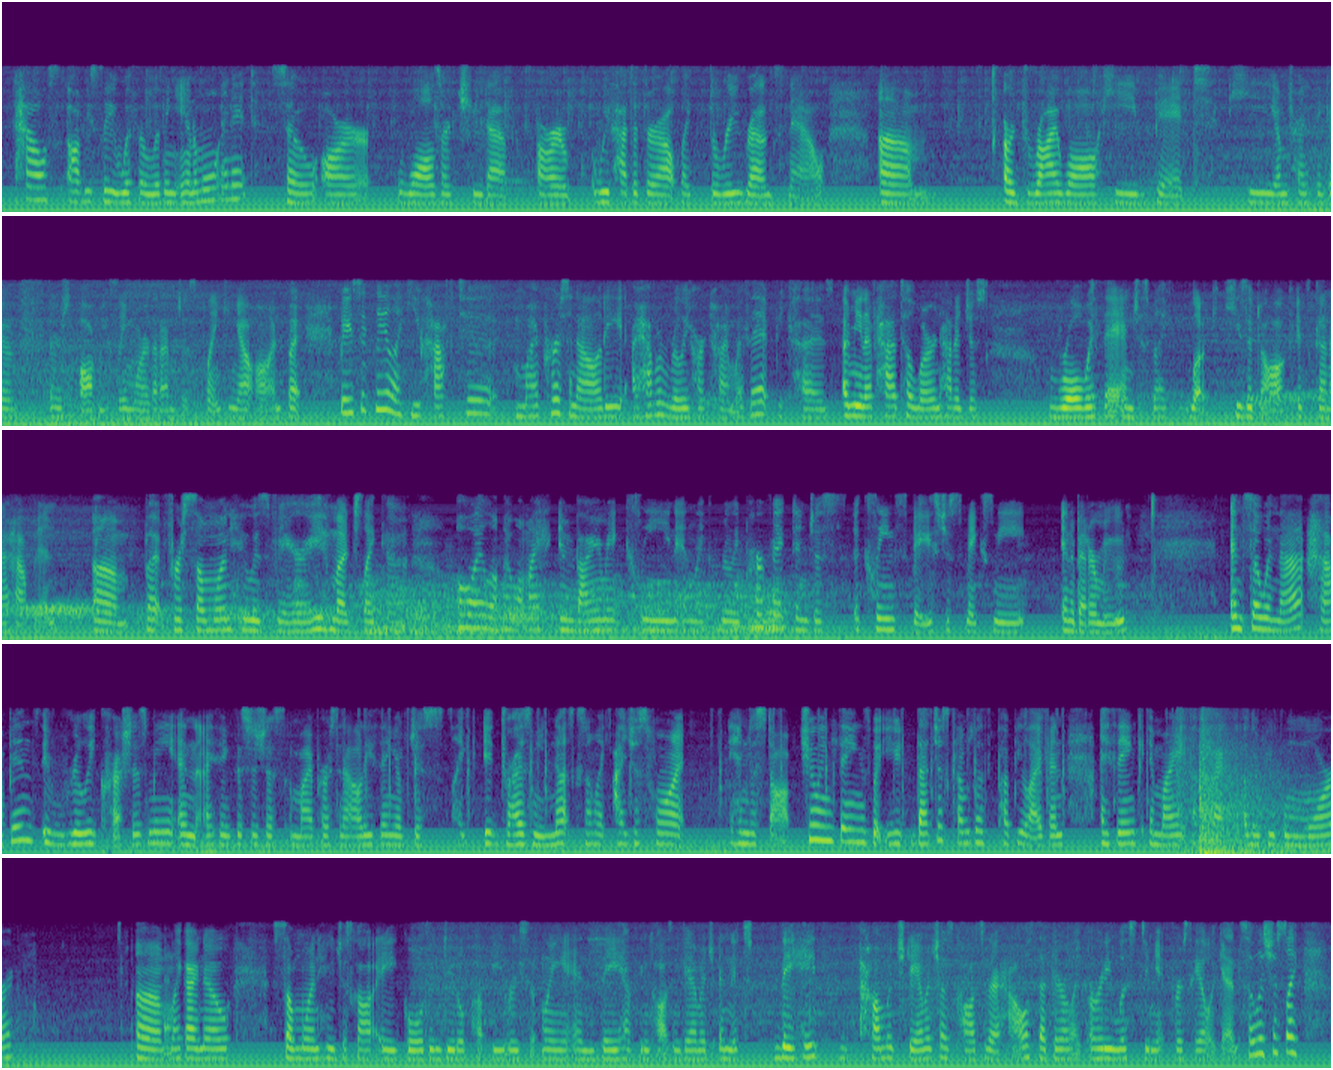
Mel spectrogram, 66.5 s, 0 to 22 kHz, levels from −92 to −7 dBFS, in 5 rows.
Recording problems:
high frequencies cut off; noticeable; nothing above 6 kHz
electrical hum; noticeable; throughout; 50 Hz, 15 dB below the speech
animal sounds; noticeable; throughout; 15 dB below the speech
rain or running water; noticeable; throughout; 15 dB below the speech
household noises; faint; from 20 s on; 25 dB below the speech
door banging; loud; from 52 to 53 s; peak 3 dB above the speech

